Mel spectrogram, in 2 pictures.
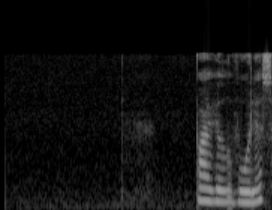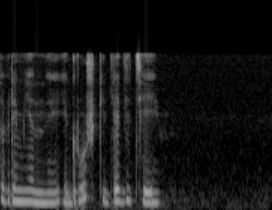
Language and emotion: Russian, neutral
